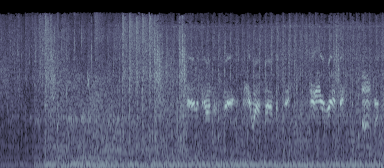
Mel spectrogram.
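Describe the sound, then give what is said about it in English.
Bombardment of an embassy in a radio drama: heavy gunfire and machine-gun bursts erupt after a brief quieter opening, then continue as a loud, dense, unbroken rattle. “As the bombardment continues, two American helicopter gunships suddenly appear in the black sky over the building's roof.”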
